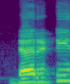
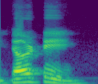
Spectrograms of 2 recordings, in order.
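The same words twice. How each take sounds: First: डर्टी with a fully sounded r, "da-ra-ti"; over-sounded r in डर्टी; wrong reading. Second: डर्टी with the r halved, "der-tee"; डर्टी with barely sounded r; correct reading. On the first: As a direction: break डर्टी up with a full "ra". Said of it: "डर्टी नहीं". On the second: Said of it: "आधा पढ़ते हैं या लुप्त". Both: Shown as a demonstration.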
